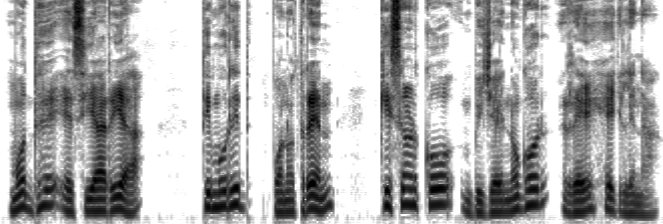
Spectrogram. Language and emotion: Santali, neutral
